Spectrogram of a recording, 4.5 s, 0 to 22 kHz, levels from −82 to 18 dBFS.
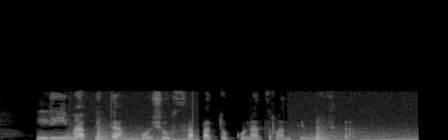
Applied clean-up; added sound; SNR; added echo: none; Fireworks; 5 dB; none.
